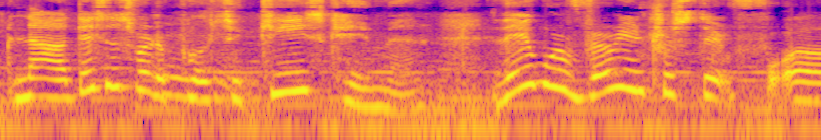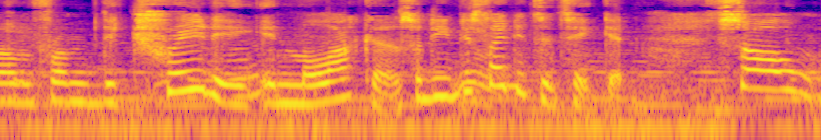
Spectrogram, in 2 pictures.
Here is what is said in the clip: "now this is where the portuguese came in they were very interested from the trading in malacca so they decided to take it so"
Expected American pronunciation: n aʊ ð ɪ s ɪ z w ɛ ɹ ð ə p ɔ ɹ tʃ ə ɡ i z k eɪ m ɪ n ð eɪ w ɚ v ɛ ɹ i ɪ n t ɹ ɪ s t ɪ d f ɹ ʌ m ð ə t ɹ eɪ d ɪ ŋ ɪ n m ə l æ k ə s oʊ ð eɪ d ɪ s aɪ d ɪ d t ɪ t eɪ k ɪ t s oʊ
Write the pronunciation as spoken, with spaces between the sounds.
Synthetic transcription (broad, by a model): n aʊ ð ɪ s ɪ z w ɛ ɹ ð ə p ɔ ɹ tʃ ə ɡ i z k eɪ m ɪ n ð eɪ w ɚ v ɛ ɹ i ɪ n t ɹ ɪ s t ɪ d f ɹ ʌ m ð ə t ɹ eɪ d ɪ ŋ ɪ n m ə l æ k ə s oʊ ð eɪ d ɪ s aɪ d ɪ d t ɪ t eɪ k ɪ t s oʊ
